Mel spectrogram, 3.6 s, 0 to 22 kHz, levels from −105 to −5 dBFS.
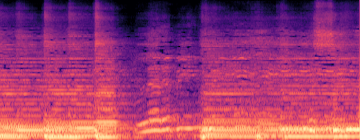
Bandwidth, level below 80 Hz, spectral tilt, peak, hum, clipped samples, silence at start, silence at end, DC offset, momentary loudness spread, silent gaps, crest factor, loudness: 14.5 kHz; -38 dBFS; -8 dB/octave; -2 dBFS; none; under 0.1%; 0 s; 0 s; under 0.1%; 9 LU; none; 12 dB; -16 LUFS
